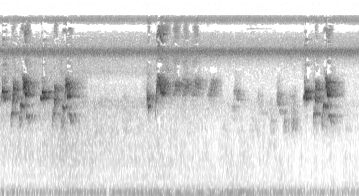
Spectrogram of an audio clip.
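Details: Caged red-whiskered bulbul, kept for two years, singing short bright warbled phrases in quick bursts around the start, middle and end, with quiet pauses between and a steady faint hum beneath.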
